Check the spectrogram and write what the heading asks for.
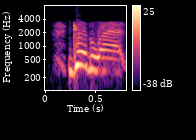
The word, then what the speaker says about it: Goodlatte: Well, is the incumbent, his name is Goodlatte? Is that how to pronounce it? No. Goodlatte? Goodlatte is how he goes.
